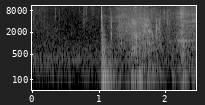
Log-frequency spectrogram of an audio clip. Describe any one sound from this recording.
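A wooden chest lid thumps open.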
